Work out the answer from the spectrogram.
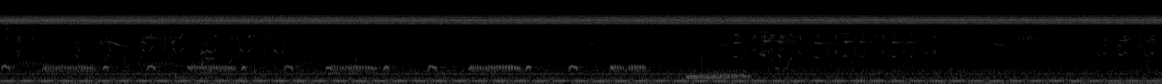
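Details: Black-headed Oriole calling in rural surroundings with doves nearby, repeated short mellow notes through the first half, a lower cooing phrase near seven seconds, faint insect buzz and constant hum.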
